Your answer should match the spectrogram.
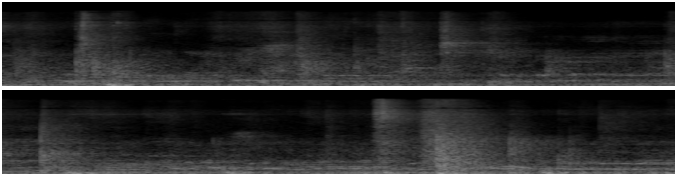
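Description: Faint background music, with a few short thuds and shuffles, the loudest about eight seconds in.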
